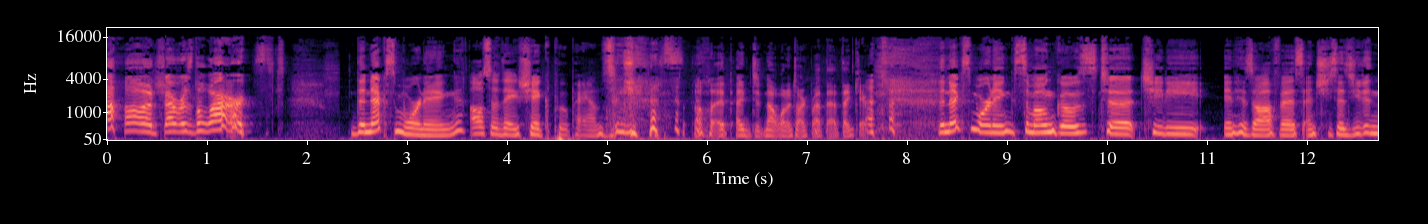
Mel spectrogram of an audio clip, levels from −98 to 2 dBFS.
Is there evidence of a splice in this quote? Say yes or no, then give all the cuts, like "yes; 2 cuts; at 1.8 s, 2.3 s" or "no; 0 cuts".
no; 0 cuts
